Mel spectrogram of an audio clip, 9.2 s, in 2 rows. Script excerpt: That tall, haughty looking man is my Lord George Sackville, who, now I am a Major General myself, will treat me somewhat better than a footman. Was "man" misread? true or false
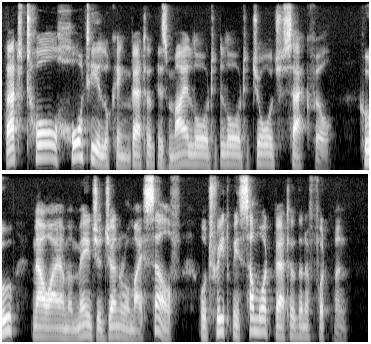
true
